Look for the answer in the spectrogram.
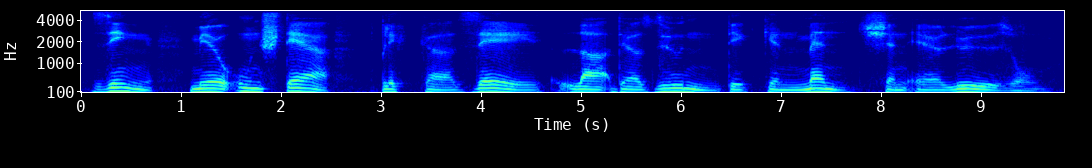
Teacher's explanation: When we make the opposite rhythm, the trochaic, a little more complicated, we get the dactyl. Long, short, short, long, short, short.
